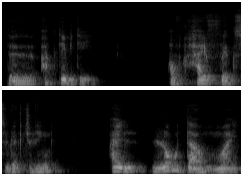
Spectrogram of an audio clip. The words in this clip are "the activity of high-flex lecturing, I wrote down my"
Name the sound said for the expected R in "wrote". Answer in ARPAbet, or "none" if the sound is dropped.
L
